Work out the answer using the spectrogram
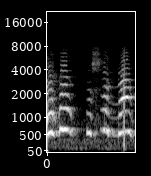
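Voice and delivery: put-on cartoon mouse voice. Teasing a friend about their voice, the speaker mimics it; Mickey Mouse voice. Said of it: "you're doing your Mickey Mouse impression".

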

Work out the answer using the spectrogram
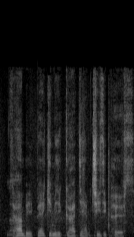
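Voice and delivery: low, hushed, soft, demanding cartoon brat voice. Chatting with friends and addressing one called Zombie: Cartman voice. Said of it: "my Cartman voice".

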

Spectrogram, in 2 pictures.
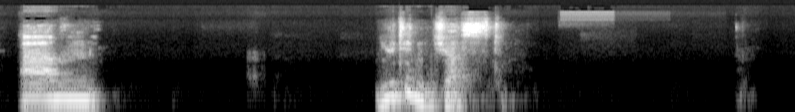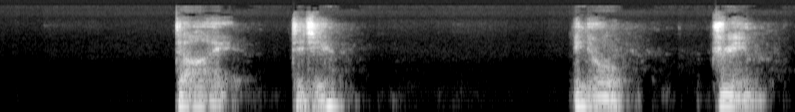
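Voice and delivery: quiet, hushed, covert stage whisper. Player's character murmurs to a companion, hiding it from the guard, quiet stage whisper. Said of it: "which I'm quietly stage whispering".

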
